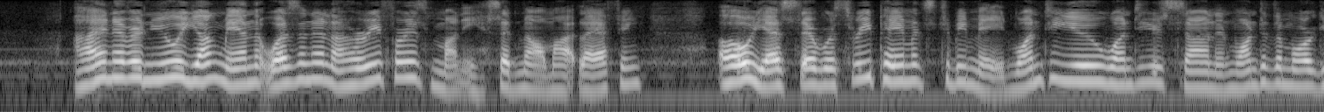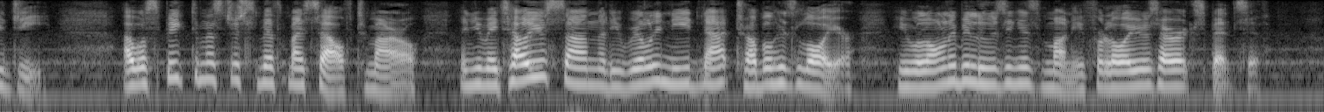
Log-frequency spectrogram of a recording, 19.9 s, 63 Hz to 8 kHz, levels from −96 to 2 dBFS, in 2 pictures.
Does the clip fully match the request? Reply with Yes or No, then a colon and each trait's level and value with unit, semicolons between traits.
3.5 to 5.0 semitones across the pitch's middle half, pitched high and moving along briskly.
Yes: average, 4.1 semitones; high, 210 Hz; fast, 215 wpm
